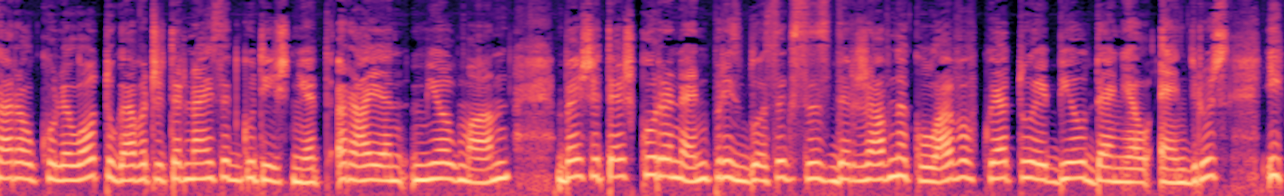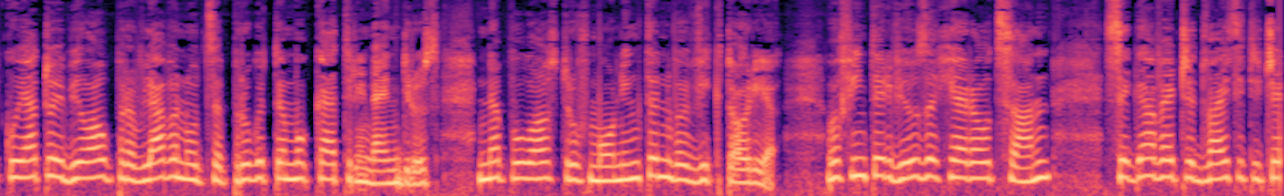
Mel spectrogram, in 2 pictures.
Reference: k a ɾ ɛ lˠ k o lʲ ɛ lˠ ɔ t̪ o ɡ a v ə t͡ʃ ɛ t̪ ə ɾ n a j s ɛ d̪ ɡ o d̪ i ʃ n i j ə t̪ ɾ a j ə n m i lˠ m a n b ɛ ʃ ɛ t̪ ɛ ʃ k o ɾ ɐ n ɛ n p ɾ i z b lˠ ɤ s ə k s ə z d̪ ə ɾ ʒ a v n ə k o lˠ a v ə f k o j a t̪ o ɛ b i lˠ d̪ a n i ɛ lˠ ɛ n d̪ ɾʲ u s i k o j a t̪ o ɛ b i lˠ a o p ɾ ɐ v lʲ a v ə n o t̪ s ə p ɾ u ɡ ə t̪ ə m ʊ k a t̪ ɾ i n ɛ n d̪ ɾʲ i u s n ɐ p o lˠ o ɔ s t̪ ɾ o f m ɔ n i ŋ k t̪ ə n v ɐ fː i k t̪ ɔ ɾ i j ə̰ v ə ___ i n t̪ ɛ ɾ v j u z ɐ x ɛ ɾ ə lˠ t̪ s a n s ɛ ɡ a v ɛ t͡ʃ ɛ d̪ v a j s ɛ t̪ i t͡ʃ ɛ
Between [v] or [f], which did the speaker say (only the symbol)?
f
